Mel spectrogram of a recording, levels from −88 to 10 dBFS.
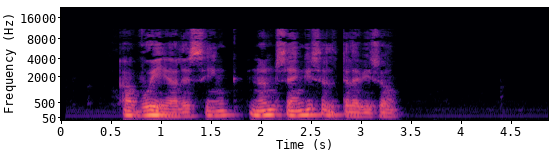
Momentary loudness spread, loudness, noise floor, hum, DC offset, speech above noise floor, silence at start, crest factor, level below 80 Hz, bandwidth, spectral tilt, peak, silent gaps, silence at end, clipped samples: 11 LU; -24 LUFS; -72 dBFS; none; under 0.1%; 49 dB; 0.6 s; 20 dB; -54 dBFS; 11.5 kHz; -5.5 dB/octave; -4 dBFS; none; 1.5 s; under 0.1%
